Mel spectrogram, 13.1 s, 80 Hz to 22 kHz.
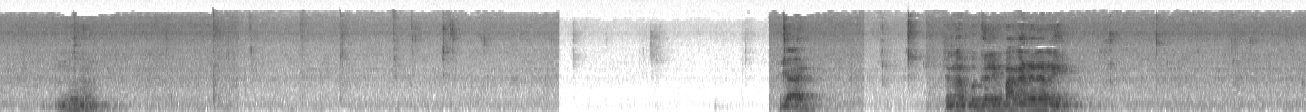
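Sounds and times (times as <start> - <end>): low steady room hum: 0.0 - 13.0
quiet chewing with wet mouth clicks: 1.6 - 6.7, 8.6 - 9.4, 10.9 - 13.0.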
